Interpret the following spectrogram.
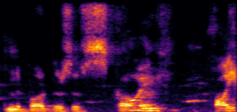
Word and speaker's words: Hawick: We're in the Queen's Head in Hawick, in the borders of Scotland. Hawick. Not Hawick, like it would actually be pronounced. It's not phonetically.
